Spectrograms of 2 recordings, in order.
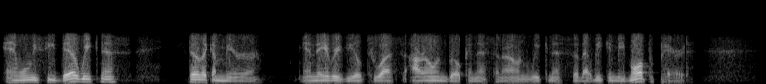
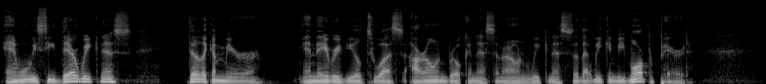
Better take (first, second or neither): second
